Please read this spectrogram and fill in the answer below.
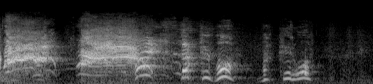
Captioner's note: screaming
